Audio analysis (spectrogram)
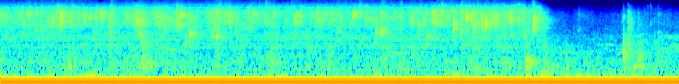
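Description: Water from a shower runs steadily onto feet, rinsing off a foot-cleaning product, a constant close hiss and splash with a steady low hum underneath that eases off near the end.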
